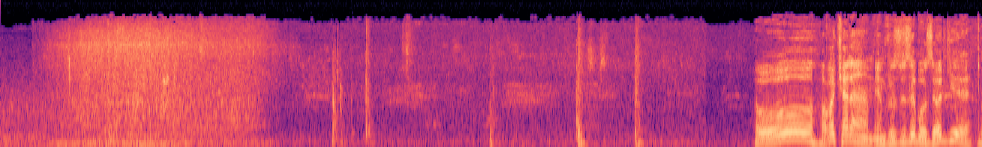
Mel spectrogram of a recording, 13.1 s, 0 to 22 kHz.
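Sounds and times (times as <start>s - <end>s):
car door thuds: 7.6s - 8.7s.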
